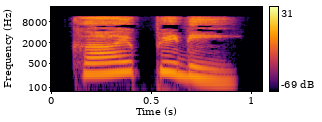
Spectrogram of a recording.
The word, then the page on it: ಕಯಿಪಾಡಿ: kayipāḍi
